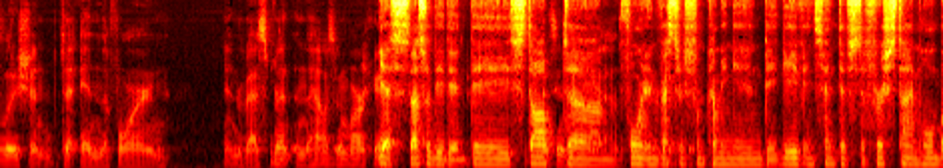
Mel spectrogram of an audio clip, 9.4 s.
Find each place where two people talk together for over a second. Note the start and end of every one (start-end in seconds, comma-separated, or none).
5.4-7.0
